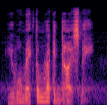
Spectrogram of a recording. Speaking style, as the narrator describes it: replied the man softly

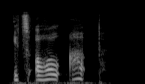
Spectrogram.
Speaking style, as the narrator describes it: I gasped

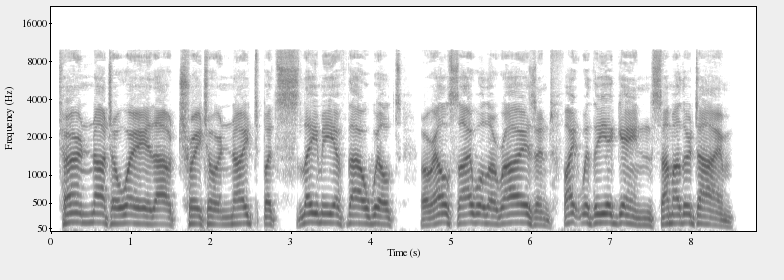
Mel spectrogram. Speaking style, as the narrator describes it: Then Sir Gawain cried out

